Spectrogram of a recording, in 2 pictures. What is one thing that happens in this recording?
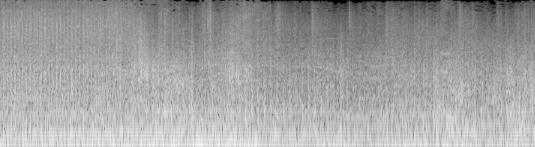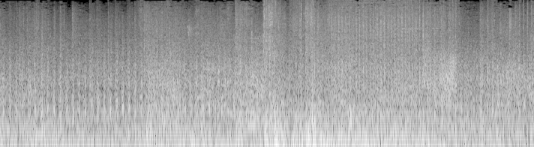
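Explosions blast and crash.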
